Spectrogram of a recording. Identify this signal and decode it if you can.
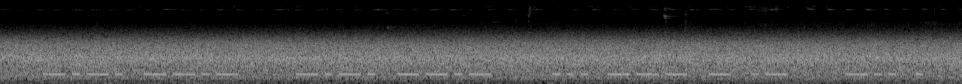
Morse code, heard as a keyed tone, hand-sent with a paddle, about 17 wpm, 470 Hz, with heavy radio static and the noise of a subway station. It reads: CQ CQ SOTA DE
